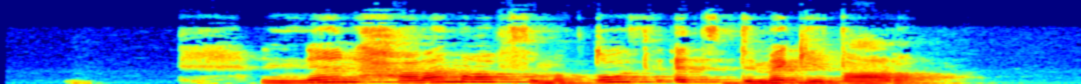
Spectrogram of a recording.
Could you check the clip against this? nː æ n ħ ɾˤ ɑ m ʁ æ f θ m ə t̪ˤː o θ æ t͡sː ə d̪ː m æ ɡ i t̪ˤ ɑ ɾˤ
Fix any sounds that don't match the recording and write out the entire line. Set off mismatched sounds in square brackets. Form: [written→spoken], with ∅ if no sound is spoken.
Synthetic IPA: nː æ n ħ ɾˤ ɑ m ʁ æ f θ m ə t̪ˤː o θ æ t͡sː ə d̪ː m æ ɡ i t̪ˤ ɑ ɾˤ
